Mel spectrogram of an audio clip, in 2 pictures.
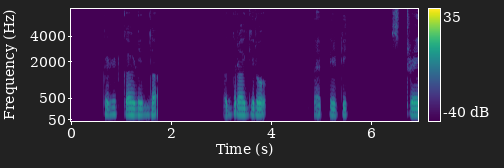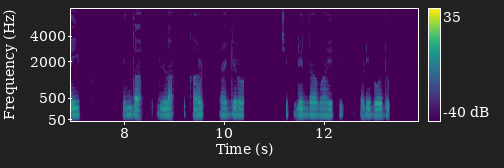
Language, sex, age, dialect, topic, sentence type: Kannada, male, 18-24, Dharwad Kannada, banking, statement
